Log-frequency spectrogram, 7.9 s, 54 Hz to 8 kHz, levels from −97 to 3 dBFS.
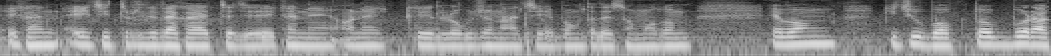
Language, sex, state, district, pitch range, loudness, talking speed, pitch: Bengali, male, West Bengal, Purulia, 130-150 Hz, -18 LUFS, 130 wpm, 140 Hz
